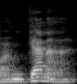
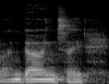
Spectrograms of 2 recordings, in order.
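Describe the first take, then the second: First: The phrase is reduced to a shortened form. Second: The phrase is said in full with every sound.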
